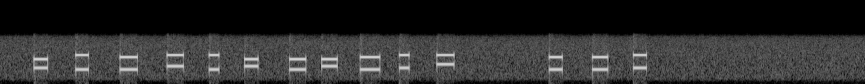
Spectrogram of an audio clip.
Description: DTMF, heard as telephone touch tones, dialled by hand, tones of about 160 ms. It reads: 4329371726# 226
